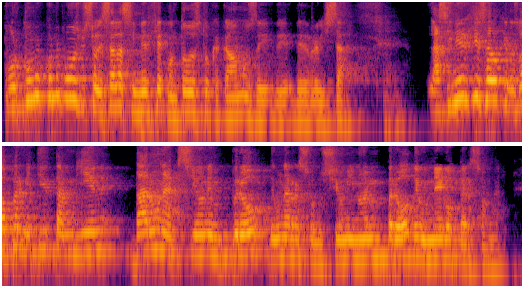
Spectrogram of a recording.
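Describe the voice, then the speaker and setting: Recorded from a distance in an echoey room, a man with a Mexican accent delivers an animated conference talk that includes a fable. His voice is fairly high, and he often repeats words and fills his pauses.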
